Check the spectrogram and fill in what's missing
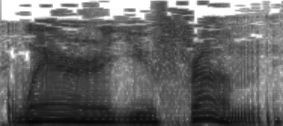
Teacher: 要注意重音是 from OK 而不是 you 不要把重音放在 you 上你正在跟他说你不需要强调你对吧、嗯、OK 好山 Where are you from?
